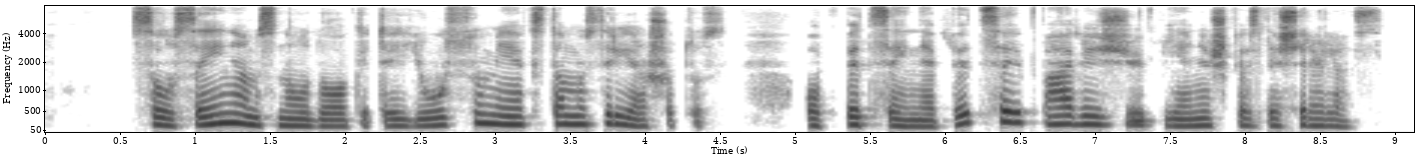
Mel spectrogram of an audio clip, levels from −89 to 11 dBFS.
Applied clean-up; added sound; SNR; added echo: none; none; none; none.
